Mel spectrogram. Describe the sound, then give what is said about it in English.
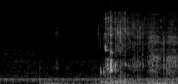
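A fizzy drink is poured from a bottle into a cup: after a near-silent start, a bright crackling, hissing fizz rises suddenly and keeps going steadily to the end, with no talking. “Now let's pour it into the cup.”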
